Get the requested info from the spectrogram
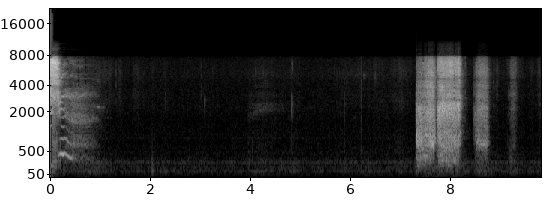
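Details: A woman gives one very powerful sneeze, a quiet pause, then a burst of nose blowing with a few shorter blows.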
